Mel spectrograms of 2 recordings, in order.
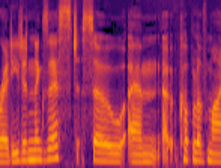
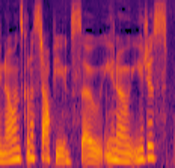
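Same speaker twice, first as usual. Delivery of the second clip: ordinary talk, nothing marked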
